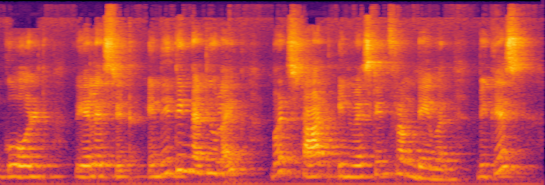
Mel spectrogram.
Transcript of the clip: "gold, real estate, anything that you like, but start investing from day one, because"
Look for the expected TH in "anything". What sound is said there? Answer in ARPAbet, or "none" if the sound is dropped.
T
